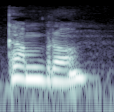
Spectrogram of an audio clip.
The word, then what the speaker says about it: Cambrón: ¿Y cómo se pronunciaba originalmente entonces? Cambrón.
